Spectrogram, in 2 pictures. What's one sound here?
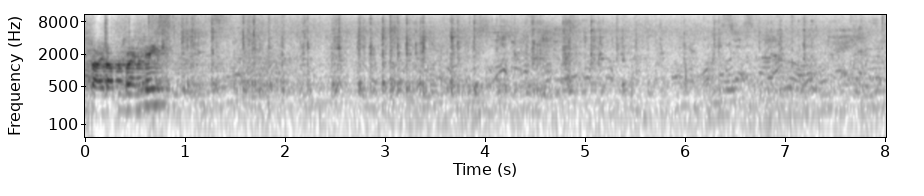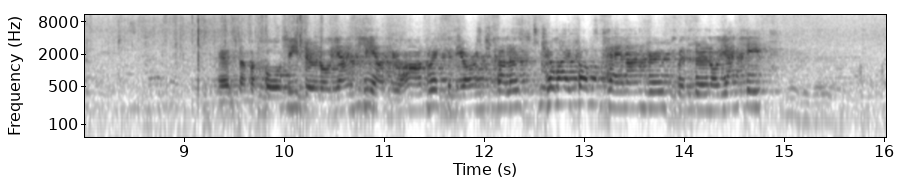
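A horse's hooves thud on soft grass at a trot nearby.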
